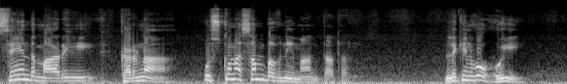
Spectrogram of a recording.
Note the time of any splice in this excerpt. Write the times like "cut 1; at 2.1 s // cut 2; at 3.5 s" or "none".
none

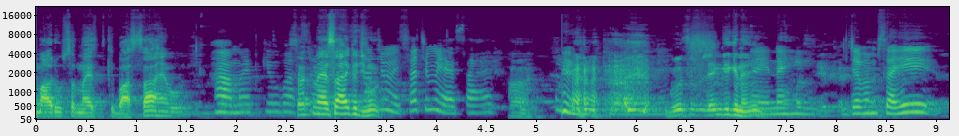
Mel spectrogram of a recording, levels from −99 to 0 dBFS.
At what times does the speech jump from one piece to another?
cut 1; at 5.1 s

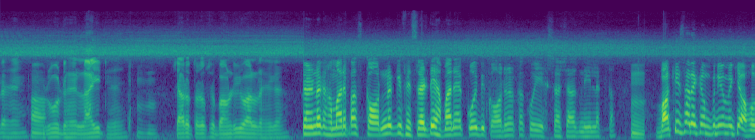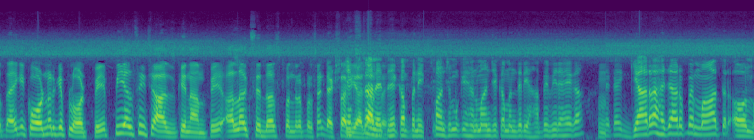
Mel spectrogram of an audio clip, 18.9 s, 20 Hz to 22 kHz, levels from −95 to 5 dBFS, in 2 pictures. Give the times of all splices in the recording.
cut 1; at 3.7 s // cut 2; at 14.8 s // cut 3; at 17.0 s

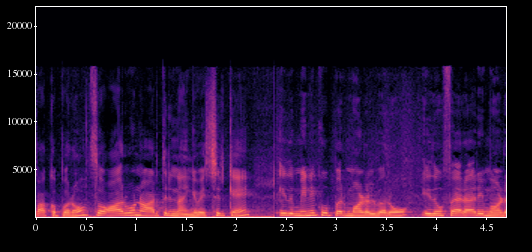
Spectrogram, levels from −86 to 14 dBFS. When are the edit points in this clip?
cut 1; at 2.4 s

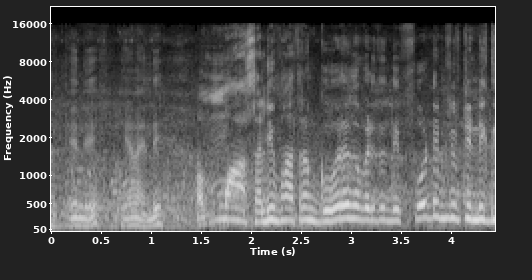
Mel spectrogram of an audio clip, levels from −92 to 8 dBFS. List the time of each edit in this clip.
cut 1; at 1.6 s

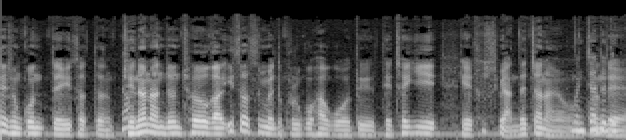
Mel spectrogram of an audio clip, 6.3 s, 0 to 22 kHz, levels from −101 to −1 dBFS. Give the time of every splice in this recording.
cut 1; at 2.9 s

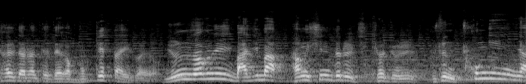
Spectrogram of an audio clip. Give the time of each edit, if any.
none

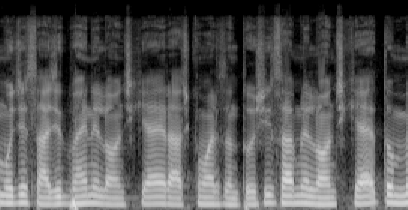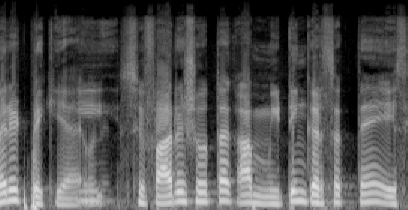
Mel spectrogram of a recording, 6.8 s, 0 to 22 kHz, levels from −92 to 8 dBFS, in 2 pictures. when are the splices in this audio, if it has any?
cut 1; at 4.1 s

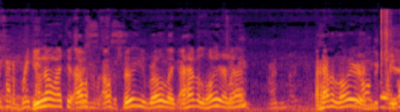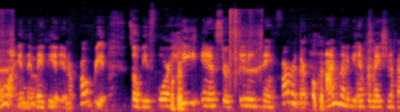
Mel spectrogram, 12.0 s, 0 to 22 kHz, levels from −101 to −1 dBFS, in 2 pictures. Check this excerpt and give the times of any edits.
cut 1; at 5.6 s

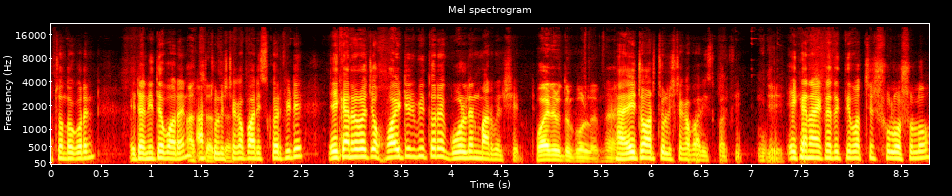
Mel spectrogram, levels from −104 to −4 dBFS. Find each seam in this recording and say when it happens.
none

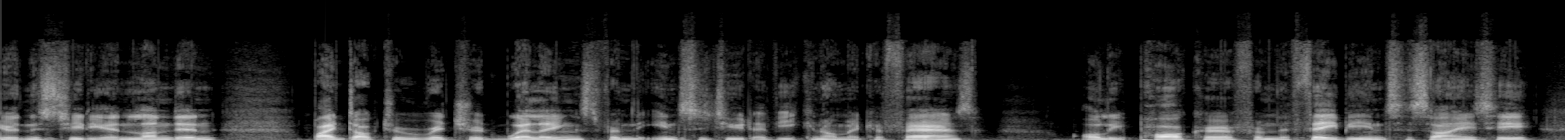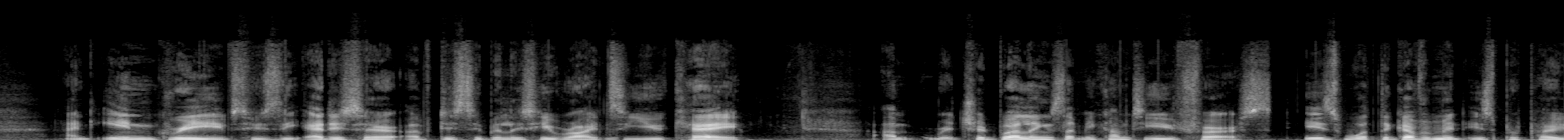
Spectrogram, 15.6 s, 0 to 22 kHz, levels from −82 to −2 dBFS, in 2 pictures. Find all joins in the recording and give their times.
cut 1; at 8.6 s

